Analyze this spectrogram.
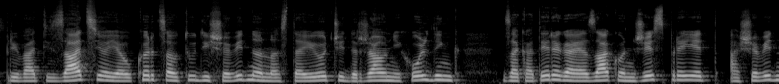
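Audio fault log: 0.00–5.46 s, crude rate conversion: the speech carries a gritty, inharmonic fizz that rides on loud and bright syllables and stops just before "je zakon že". It sounds like a 48 kHz to 44.1 kHz change done by simply picking the nearest sample, so about one sample in twelve is dropped in a fixed cycle. That periodic timing error produces tones unrelated to the voice, sitting roughly 30 dB below it. Unlike plain aliasing, the grit follows this repeating drop pattern, not just the high frequencies.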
